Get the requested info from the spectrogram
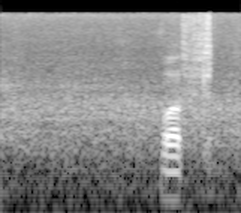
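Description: Steady faint background hiss, broken by one short spoken word about one and a half seconds in.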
